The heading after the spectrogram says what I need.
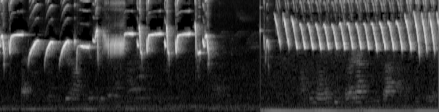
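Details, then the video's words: Canary singing in a lovebird and prenjak imitation style, used as a lure to make other canaries sing long. Looping whistles break for a short pause before a fast, even rattling trill over a low hum. "Kenari Gacor Cengkok Lovebird & Prenjak! Ampuh Buat Pancingan Kenari Lain Agar Gacor Panjang"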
